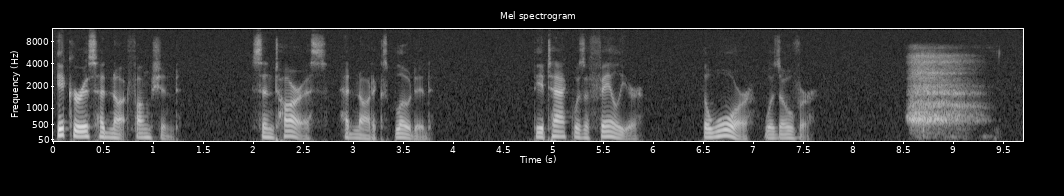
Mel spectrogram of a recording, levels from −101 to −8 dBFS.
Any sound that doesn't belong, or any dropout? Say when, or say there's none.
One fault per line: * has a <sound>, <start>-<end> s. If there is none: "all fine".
* has a sigh, 8.5-9.5 s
